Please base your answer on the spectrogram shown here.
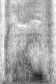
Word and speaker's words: Clive: My name is not Clyde, it was Clive. Clive, like Clive Davis.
